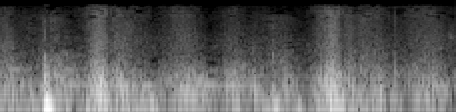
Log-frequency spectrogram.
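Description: Muffled, dull thumps and rubbing on the microphone, about four knocks with the loudest a quarter second in. This is handling noise of a phone being carried with its lens covered.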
